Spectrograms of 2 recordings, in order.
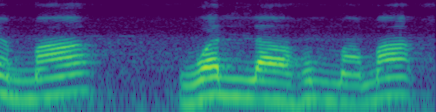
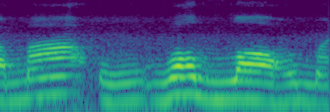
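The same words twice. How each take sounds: First: "واللہم" with an ordinary light L; thin lam. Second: "واللہم" with a heavy, dark L; wrongly full lam. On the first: Teacher gives the correct example, thin L in "واللہم". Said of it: "اس کو ہم باریک پڑھیں گے". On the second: Teacher shows the mistake, heavy L in "واللہم". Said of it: "اس طرح نہیں پڑھوں گا". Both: Shown as a demonstration.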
